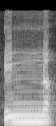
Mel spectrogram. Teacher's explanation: نون مشدد غنہ ہوگا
